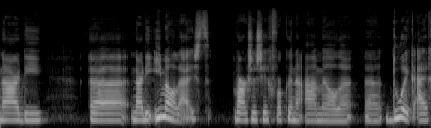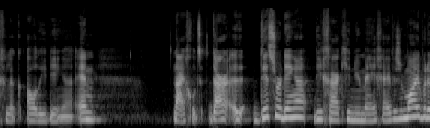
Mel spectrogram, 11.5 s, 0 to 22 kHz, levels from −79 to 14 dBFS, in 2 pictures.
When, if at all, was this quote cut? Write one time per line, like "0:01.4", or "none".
none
